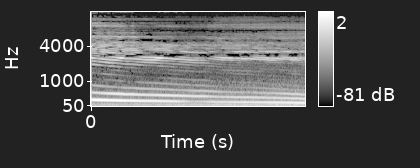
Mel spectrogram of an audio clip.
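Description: A man's long drawn-out 'yeeee' call, held as one unbroken note that slides slowly down in pitch and fades away.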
